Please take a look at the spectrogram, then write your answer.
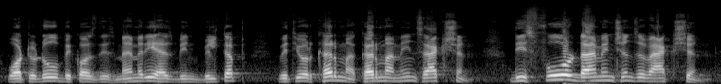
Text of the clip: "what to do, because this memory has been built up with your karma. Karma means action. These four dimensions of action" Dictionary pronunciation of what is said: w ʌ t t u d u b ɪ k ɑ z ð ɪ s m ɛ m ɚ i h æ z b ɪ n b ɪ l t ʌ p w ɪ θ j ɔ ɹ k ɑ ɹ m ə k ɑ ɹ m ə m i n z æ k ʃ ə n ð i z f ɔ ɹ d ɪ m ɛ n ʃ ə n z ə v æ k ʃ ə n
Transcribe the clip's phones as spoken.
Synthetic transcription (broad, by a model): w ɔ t t u d u b ɪ k ɑ z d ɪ s m ɛ m ɚ i h æ z b ɪ n b ɪ l t ʌ p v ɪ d j ɔ ɹ k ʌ ɹ m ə k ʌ ɹ m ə m i n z æ k ʃ ə n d i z f ɔ ɹ d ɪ m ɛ n ʃ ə n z ə v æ k ʃ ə n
